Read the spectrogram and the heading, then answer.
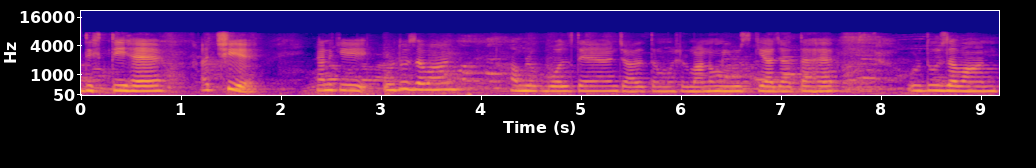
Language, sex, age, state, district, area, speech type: Urdu, female, 18-30, Bihar, Khagaria, rural, spontaneous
